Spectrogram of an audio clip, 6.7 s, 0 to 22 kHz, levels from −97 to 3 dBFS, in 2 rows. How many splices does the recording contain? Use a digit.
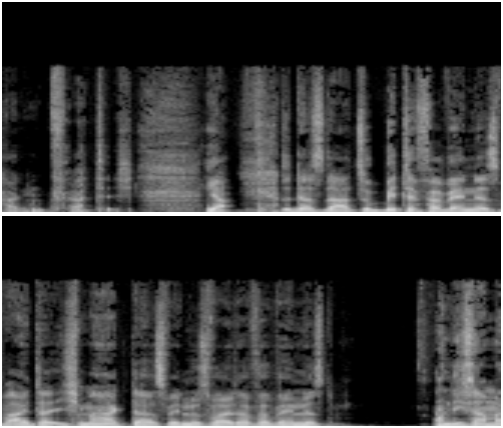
1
